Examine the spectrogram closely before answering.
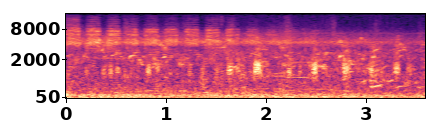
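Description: ducks quacking

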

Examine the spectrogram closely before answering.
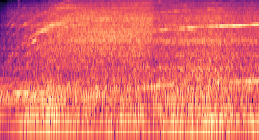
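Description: vacuum cleaner running

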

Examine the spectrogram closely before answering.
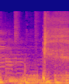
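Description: sneeze

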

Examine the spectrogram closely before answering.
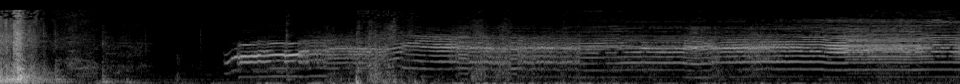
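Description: cat yowling

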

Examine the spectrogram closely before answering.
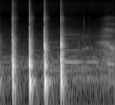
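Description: knocking on a door

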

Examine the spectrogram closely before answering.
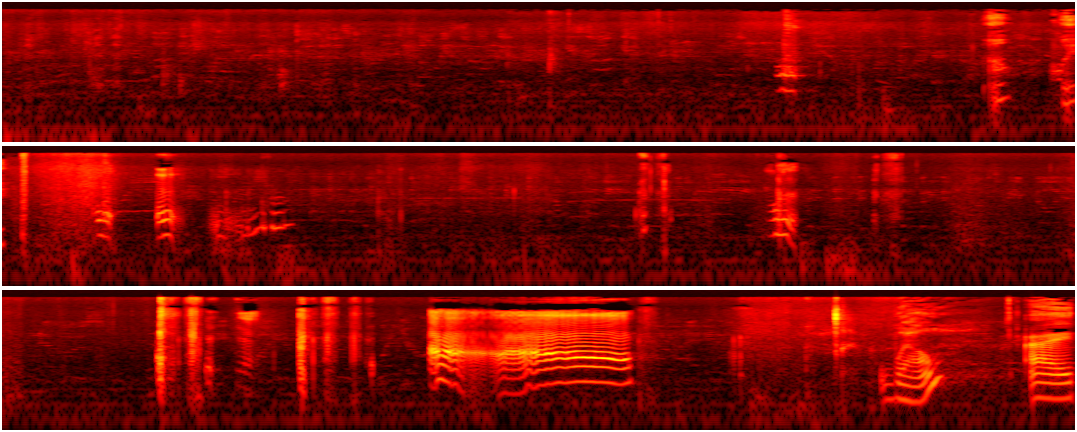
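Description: baby crying

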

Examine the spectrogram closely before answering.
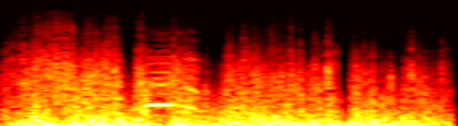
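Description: strong wind

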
